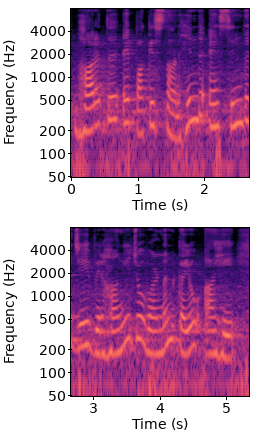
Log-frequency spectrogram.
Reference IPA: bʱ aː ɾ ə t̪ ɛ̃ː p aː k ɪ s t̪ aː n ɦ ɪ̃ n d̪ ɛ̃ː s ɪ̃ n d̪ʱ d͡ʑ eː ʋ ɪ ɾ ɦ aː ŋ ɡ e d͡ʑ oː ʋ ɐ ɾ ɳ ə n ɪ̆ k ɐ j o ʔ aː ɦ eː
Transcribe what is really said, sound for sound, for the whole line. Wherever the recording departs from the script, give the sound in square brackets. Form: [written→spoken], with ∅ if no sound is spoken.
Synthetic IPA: bʱ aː ɾ ə t̪ ɛ̃ː p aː k ɪ s t̪ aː n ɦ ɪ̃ n d̪ ɛ̃ː s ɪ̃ n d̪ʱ d͡ʑ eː ʋ ɪ ɾ ɦ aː ŋ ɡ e d͡ʑ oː ʋ ɐ ɾ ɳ ə n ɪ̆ k ɐ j o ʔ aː ɦ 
